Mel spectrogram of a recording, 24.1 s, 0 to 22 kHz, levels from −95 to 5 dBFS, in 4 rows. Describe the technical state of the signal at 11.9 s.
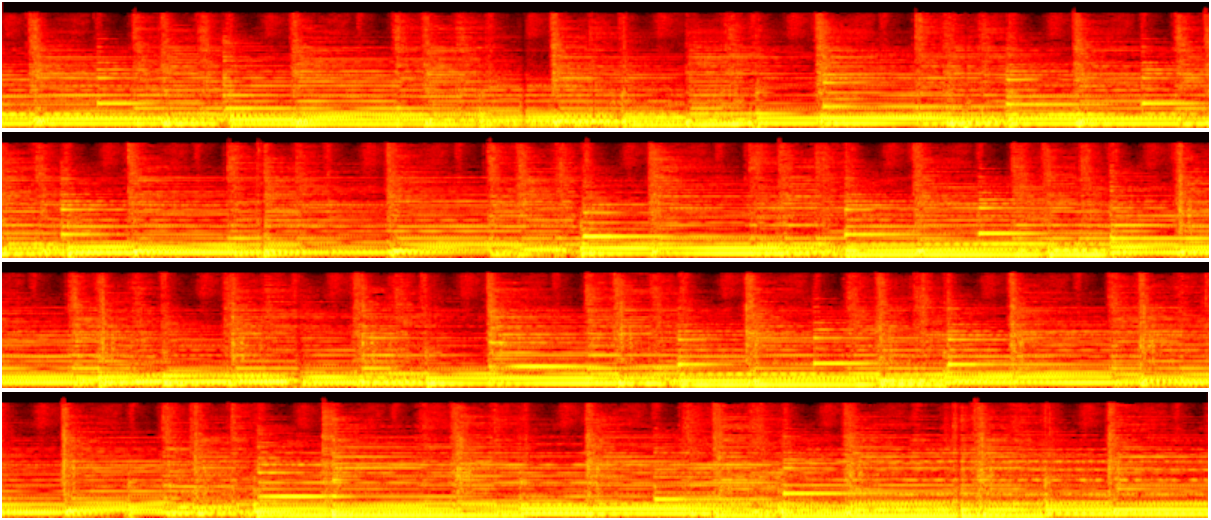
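The signal at 11.9 s is intact, with no audible fault at that point.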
